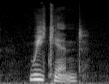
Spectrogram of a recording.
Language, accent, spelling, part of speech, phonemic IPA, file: English, US, weekend, noun / verb / adjective, /ˈwiˌkɛnd/, En-us-weekend.ogg
- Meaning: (noun) The break in the working week, usually two days including the traditional holy or sabbath day. Thus in Western countries, Saturday and Sunday; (verb) To spend the weekend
